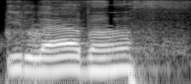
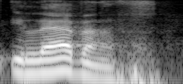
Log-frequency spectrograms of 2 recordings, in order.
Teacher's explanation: Ó, 11th, olha a língua. Esse aí é o som do TH, é o TH que não é pronunciado, é o unvoiced.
